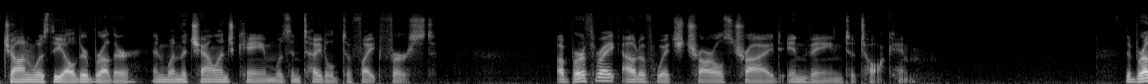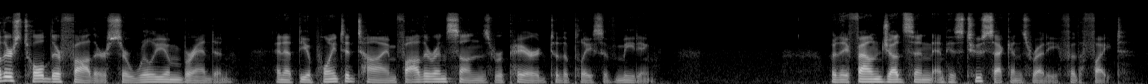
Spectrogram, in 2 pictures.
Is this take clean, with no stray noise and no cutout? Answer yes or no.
yes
